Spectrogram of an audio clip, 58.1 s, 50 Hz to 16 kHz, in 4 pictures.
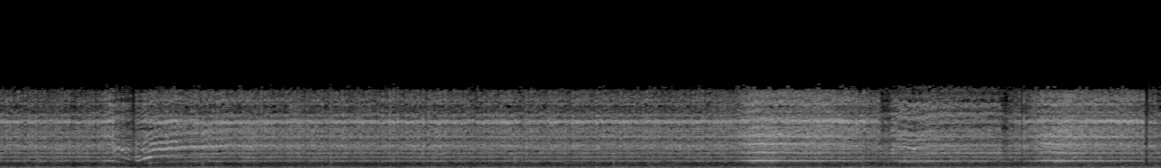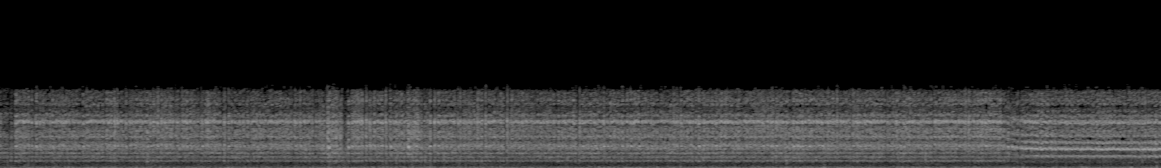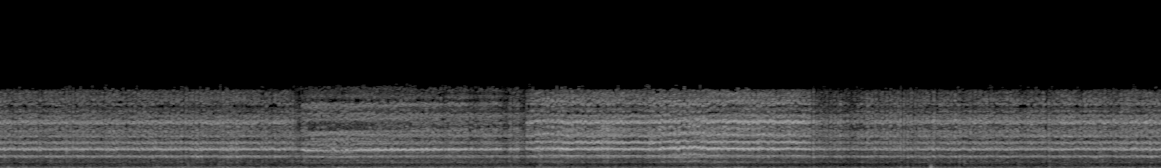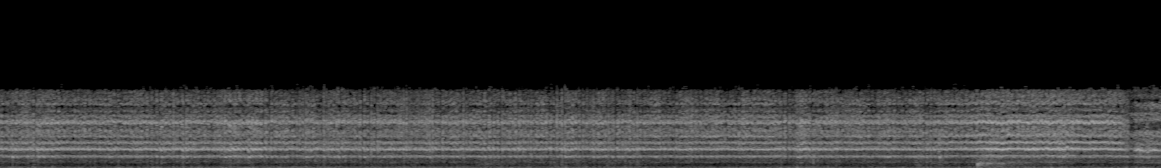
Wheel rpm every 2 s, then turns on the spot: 170, 190, 200, 200, 200, 200, 200, 190, 200, 200, 200, 200, 200, 180, 160, 160, 160, 160, 160, 160, 160, 160, 160, 160, 160, 160, 160, 160, 160.
none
